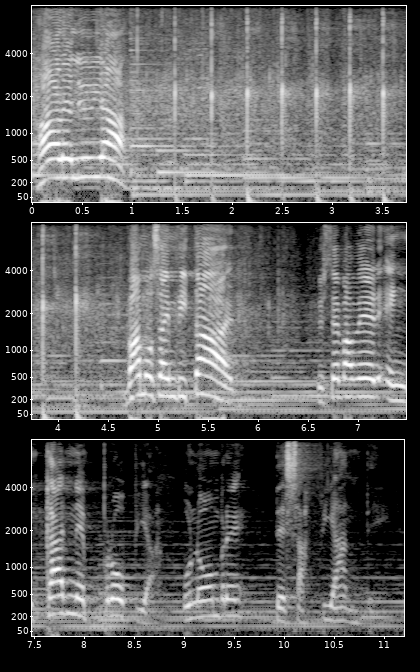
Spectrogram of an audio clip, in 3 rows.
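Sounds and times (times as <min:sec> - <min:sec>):
speech: 0:00.0 - 0:01.1, 0:04.7 - 0:05.9, 0:06.6 - 0:10.8
audience clapping in unison: 0:00.0 - 0:07.2.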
